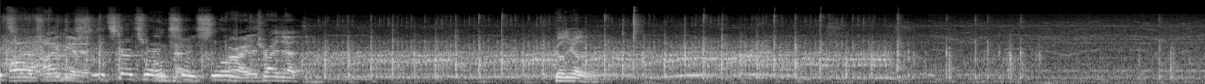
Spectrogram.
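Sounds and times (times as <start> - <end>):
hand-crank generator whirring: 0.0 - 12.0
gear ticking: 0.9 - 12.0.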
